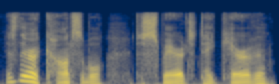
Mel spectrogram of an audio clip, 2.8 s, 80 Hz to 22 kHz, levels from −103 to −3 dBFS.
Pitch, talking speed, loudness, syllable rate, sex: 110 Hz, 235 wpm, -20 LUFS, 6.3 syllables/s, male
